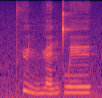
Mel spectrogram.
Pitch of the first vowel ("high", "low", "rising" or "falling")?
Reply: falling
